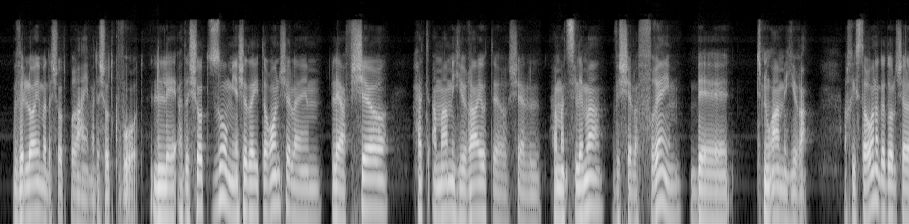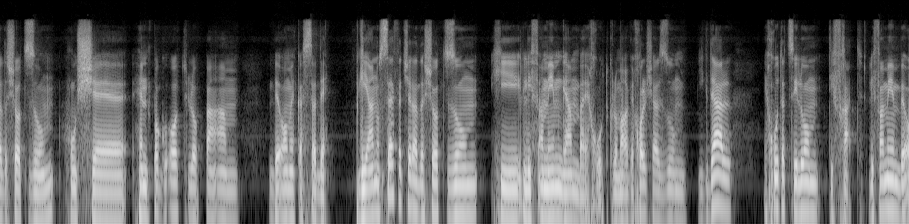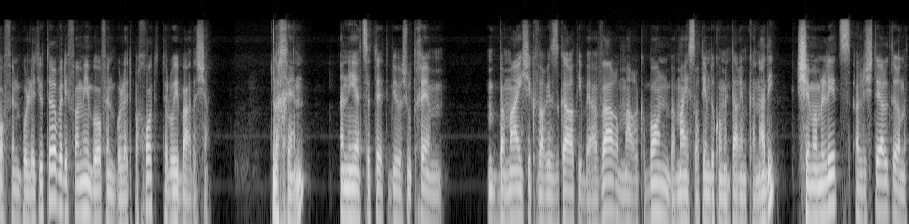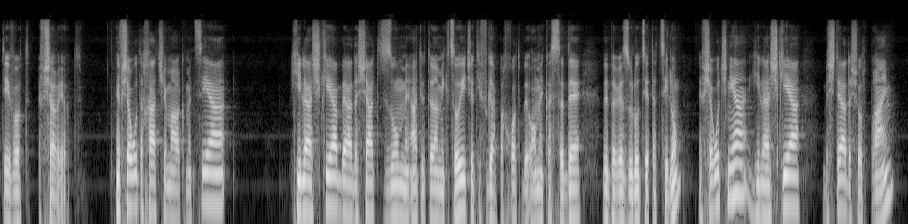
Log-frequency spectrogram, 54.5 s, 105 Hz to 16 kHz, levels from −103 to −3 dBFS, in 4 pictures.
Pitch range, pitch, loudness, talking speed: 110-130 Hz, 115 Hz, -23 LUFS, 115 wpm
